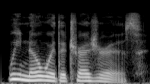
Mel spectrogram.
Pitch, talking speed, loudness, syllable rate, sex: 175 Hz, 240 wpm, -14 LUFS, 7.1 syllables/s, female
